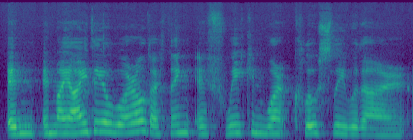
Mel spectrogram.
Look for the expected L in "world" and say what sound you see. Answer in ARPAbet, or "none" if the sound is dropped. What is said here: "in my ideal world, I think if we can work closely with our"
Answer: L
